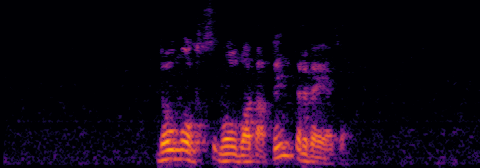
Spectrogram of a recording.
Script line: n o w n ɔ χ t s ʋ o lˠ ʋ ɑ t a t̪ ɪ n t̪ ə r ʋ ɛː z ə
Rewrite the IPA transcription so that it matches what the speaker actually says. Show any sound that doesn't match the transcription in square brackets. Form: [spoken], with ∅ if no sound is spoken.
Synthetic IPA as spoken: [d] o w [m] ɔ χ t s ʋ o lˠ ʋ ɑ t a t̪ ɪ n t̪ ə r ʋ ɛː z ə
